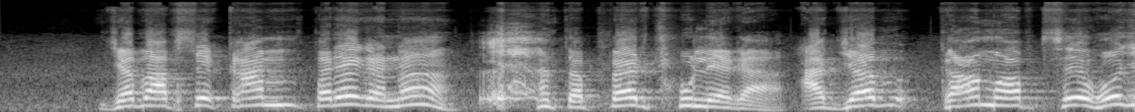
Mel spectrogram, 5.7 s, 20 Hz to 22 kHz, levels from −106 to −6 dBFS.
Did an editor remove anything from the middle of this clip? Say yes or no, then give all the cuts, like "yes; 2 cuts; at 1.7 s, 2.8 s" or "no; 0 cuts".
yes; 3 cuts; at 2.3 s, 3.9 s, 4.6 s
